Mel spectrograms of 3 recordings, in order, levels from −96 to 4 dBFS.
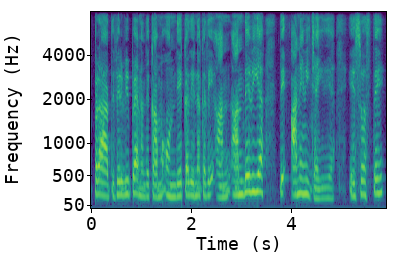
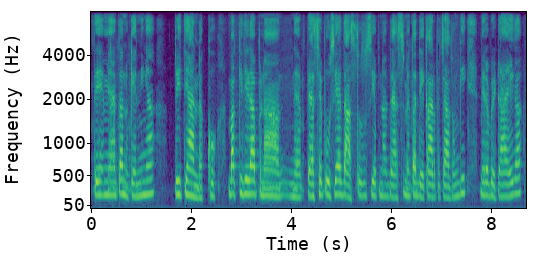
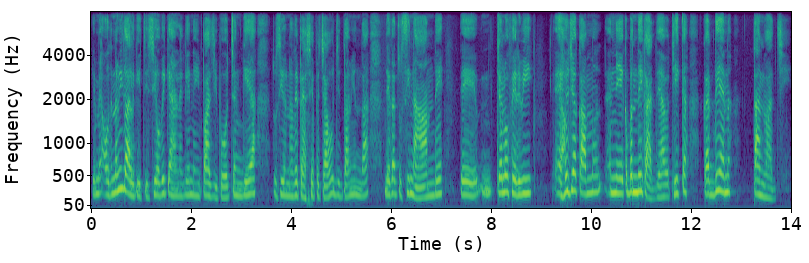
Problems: none marked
